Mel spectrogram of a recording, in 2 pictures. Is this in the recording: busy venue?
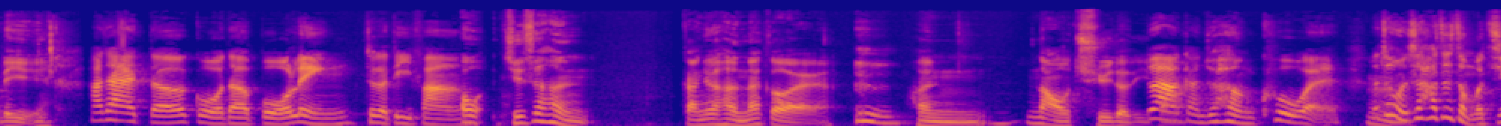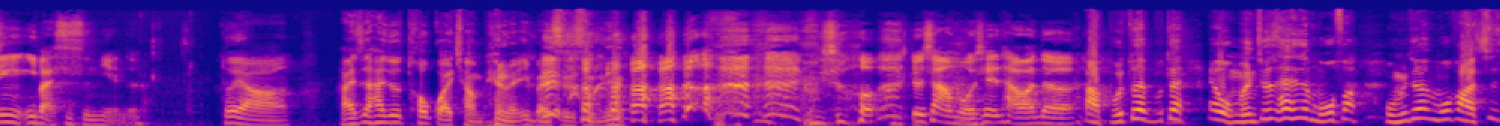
no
